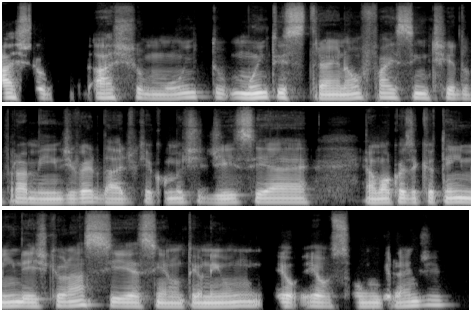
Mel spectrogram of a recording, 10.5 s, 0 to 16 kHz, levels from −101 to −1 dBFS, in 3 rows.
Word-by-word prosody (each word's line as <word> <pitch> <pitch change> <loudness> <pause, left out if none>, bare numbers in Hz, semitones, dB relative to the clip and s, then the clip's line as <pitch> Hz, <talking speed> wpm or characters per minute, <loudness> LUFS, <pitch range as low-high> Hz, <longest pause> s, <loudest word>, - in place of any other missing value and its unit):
Acho 120 0 +3 0.3
acho 115 +1 +1
muito 115 +5 -3
muito 120 +2 +4
estranho. 100 -3 +2
Não 105 +4 +2
faz 120 -1 -2
sentido 105 -3 -2
pra 105 +1 0
mim, 90 -1 0
de 95 +1 -4
verdade, 95 -3 0
porque, 100 - -5
como 100 +1 -4
eu - - -3
te 100 - -9
disse, 100 +3 0
eh, 105 -1 +1 0.4
é 95 - +1
uma 95 +1 +4
coisa 100 -1 +1
que - - -1
eu - - -2
tenho 105 +1 +3
em - - +4
mim 105 +1 +4
desde 100 -1 +1
que - - -5
eu 110 - +3
nasci, 115 -4 +1
assim, 100 0 0
eu 95 - 0
não 90 -1 -1
tenho 95 +2 0
nenhum. 100 +4 +1
Eu 105 -1 +2
eu 105 -2 +1
sou 100 0 -4
um 95 - -1
grande 120 +7 -3
105 Hz, 230 wpm, -24 LUFS, 95-110 Hz, 0.4 s, muito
